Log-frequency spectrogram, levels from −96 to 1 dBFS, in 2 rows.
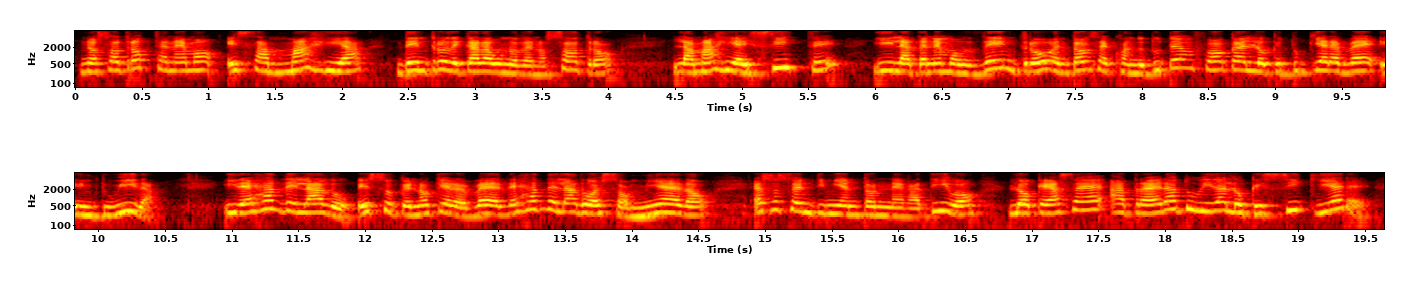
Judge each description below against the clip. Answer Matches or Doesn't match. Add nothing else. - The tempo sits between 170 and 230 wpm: Matches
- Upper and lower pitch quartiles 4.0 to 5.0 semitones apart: Doesn't match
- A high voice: Matches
